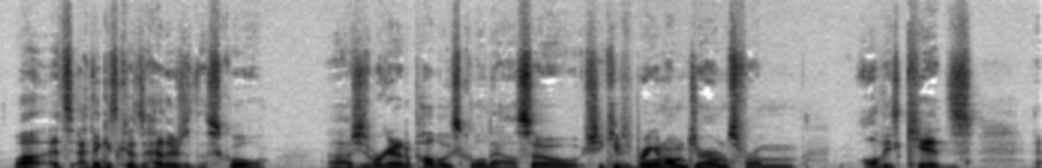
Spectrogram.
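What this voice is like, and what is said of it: Hoarse, strained voice from illness. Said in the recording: “my voice is a little bit shot. I've been sick again”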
